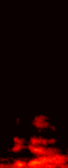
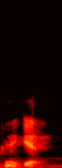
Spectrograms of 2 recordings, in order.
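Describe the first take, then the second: First: The name is pronounced the French way. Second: The name is pronounced the American way. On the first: The speaker calls it right. "Or as you like to say" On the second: The speaker calls it wrong. "Which is why they pronounce that name wrong"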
